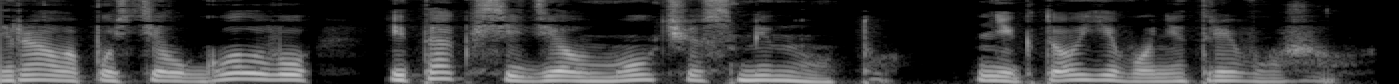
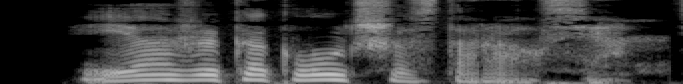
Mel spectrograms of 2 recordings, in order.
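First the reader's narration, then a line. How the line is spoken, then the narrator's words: Quiet. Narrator (Russian): тихо продолжил Константин Федорович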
